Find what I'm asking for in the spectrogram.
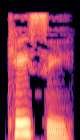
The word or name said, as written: kasie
